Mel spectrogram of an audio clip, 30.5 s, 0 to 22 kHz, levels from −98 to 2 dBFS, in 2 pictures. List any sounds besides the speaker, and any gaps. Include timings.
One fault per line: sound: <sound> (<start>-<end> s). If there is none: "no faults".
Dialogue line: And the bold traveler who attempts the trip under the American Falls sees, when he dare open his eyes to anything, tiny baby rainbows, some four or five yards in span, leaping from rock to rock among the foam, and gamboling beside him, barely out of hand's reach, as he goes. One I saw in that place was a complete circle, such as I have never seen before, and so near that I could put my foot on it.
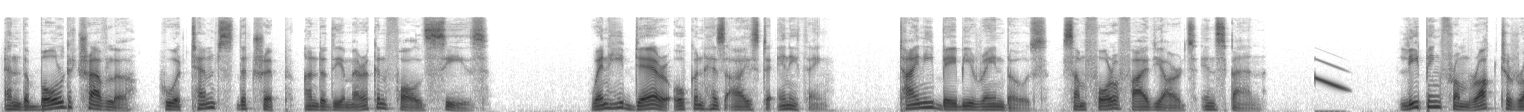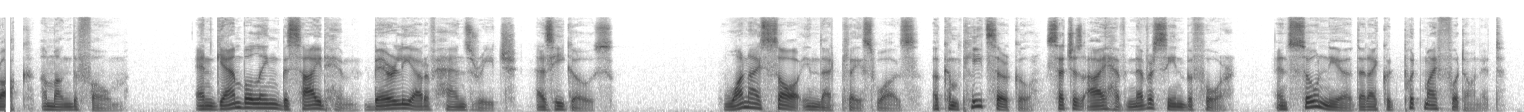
sound: chirp (13.1-13.5 s)
sound: dropout (15.3-15.3 s)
